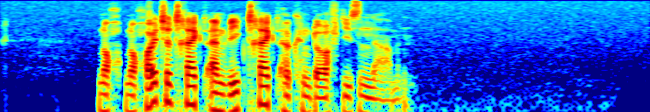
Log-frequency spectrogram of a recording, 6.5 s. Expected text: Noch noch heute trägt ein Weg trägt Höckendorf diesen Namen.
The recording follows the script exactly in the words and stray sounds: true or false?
true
